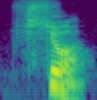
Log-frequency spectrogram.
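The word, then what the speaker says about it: всё: If the letter yo follows zh or sh, then it's pronounced like o. Let's see examples. Береза, береза, береза. Лед, лед, лед. Все, все, все.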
